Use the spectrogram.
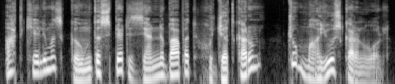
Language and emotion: Kashmiri, disgusted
